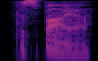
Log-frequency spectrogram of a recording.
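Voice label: "perspire", English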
